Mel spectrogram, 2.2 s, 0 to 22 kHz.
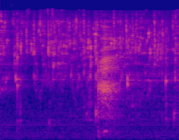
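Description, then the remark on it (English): Dr. Dirklin Wolf 2015 dry Riesling wine pours into a glass, a steady trickle of gurgles and drips that swells briefly in the middle before easing off; no one speaks. “Okay, well, she's gonna do the ASMR pour for the first time.”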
